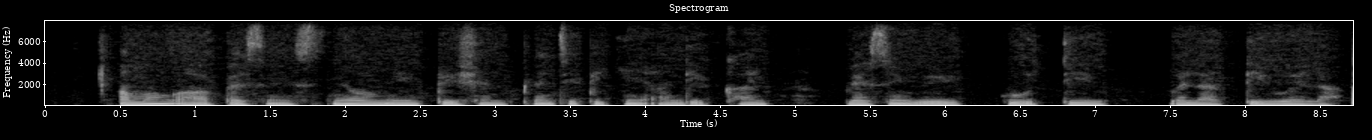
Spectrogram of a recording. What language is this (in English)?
Nigerian Pidgin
